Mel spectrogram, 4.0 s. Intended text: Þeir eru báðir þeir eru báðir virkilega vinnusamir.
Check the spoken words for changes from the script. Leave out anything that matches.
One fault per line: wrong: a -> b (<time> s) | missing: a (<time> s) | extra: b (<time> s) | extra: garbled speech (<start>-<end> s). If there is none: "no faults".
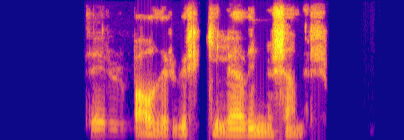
missing: þeir eru báðir (1.8 s)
